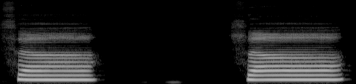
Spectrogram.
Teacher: जुबान की नोक जब ऊपर वाले दो दांतों के सिरे से लगेगी तो इससे सादा होगा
